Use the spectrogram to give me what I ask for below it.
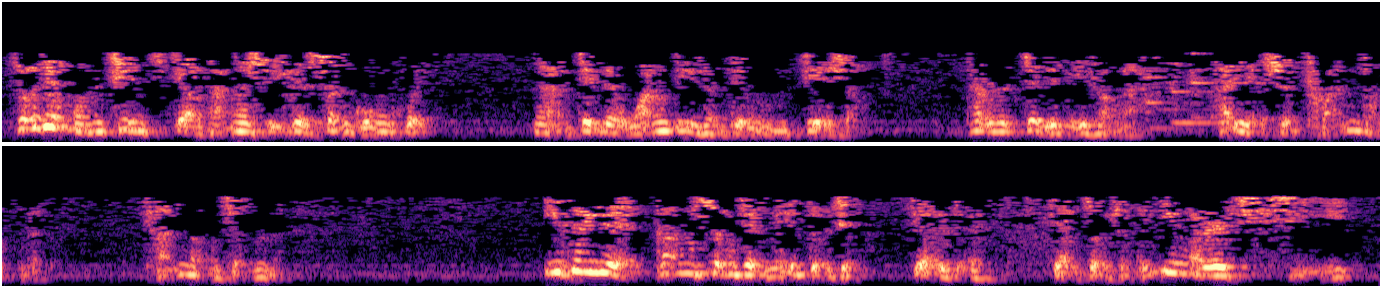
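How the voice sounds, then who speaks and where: An older woman preaching a sermon in an animated, emphatic way, often chuckling. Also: medium pitch, brisk. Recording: dull lo-fi recording with background noise.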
